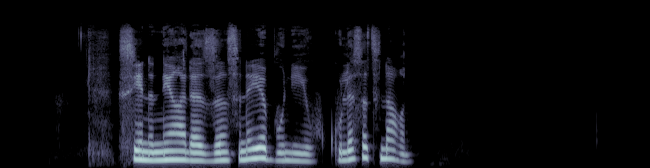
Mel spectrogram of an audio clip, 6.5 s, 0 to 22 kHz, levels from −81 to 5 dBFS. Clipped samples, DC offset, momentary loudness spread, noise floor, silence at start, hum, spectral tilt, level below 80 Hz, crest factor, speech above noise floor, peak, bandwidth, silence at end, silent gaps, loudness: under 0.1%; under 0.1%; 13 LU; -87 dBFS; 1.2 s; none; -6 dB/octave; -76 dBFS; 18 dB; 68 dB; -4 dBFS; 12 kHz; 2.4 s; none; -20 LUFS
